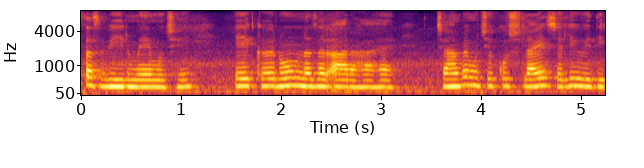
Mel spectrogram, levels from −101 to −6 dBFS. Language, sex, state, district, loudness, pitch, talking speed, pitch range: Hindi, female, Chandigarh, Chandigarh, -16 LUFS, 220 Hz, 195 wpm, 210-230 Hz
